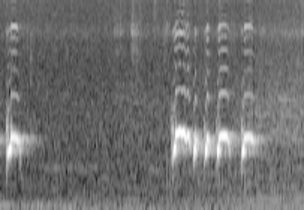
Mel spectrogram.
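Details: Male zebra dove song, used to stimulate doves slow to sing: a lone short note, then a quick rhythmic phrase of about five clipped, mellow cooing notes at a steady mid pitch over a quiet background.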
